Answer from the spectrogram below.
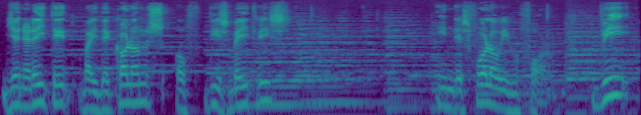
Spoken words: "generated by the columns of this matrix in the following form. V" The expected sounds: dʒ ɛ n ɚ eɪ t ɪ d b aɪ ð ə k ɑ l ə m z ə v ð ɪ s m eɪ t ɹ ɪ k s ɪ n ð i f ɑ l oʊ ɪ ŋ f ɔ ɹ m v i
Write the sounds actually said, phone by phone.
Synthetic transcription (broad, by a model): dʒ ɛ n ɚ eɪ t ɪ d b aɪ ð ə k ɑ l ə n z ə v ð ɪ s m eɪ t ɹ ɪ s ɪ n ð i f ɑ l oʊ ɪ ŋ f ɔ ɹ m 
